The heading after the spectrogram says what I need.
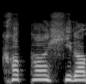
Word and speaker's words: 帷子: しれませんが実はそうではなくて片平と読むんだそうで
